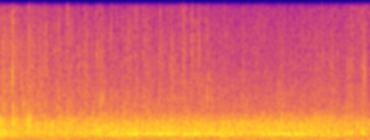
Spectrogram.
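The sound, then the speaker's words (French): An audience applauding God during a church message on divine healing, a dense wash of many hands clapping at an even, moderately loud level throughout, with no voices standing out. “Ceux qui le croient, s'il vous plaît, voulez-vous applaudir un Dieu qui ne change pas?”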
